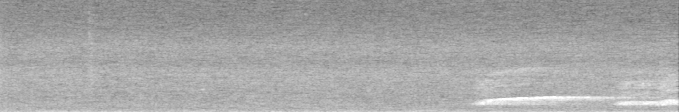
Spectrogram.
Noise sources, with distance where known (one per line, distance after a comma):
siren, far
